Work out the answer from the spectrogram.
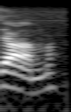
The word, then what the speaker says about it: dumb: There's no B in dumb.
